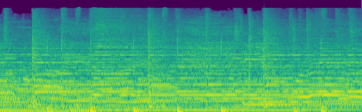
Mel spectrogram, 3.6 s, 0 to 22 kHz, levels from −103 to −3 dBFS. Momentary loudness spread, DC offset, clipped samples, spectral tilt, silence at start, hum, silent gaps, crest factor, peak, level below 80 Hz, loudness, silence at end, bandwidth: 2 LU; under 0.1%; under 0.1%; -5.5 dB/octave; 0 s; none; none; 12 dB; 0 dBFS; -20 dBFS; -12 LUFS; 0 s; 16.5 kHz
